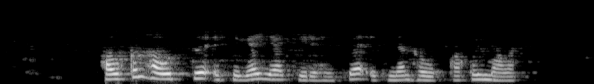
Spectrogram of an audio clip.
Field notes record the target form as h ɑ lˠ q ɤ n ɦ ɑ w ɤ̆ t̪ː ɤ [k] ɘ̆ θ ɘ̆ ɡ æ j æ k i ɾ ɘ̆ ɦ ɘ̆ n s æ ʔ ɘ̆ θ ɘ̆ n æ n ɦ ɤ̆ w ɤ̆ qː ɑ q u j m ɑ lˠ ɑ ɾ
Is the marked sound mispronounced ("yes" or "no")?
yes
